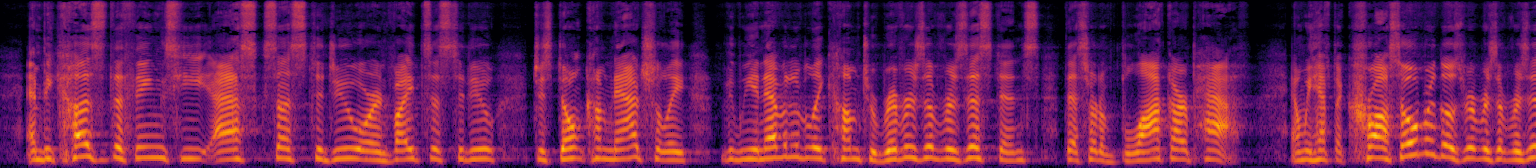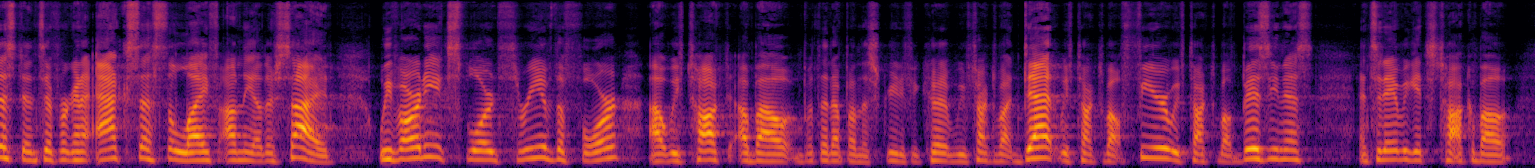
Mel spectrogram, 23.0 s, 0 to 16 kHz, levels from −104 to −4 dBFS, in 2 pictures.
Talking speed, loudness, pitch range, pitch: 235 wpm, -29 LUFS, 180-220 Hz, 200 Hz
